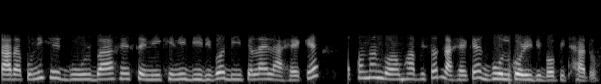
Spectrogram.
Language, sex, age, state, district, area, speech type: Assamese, female, 18-30, Assam, Dibrugarh, rural, conversation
